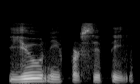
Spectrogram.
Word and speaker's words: university: Karena university atau university di situ dibacanya university. Suaranya y alias y.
